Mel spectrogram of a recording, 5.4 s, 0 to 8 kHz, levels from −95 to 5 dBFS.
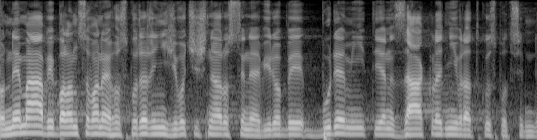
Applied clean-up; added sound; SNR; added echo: none; none; none; none.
